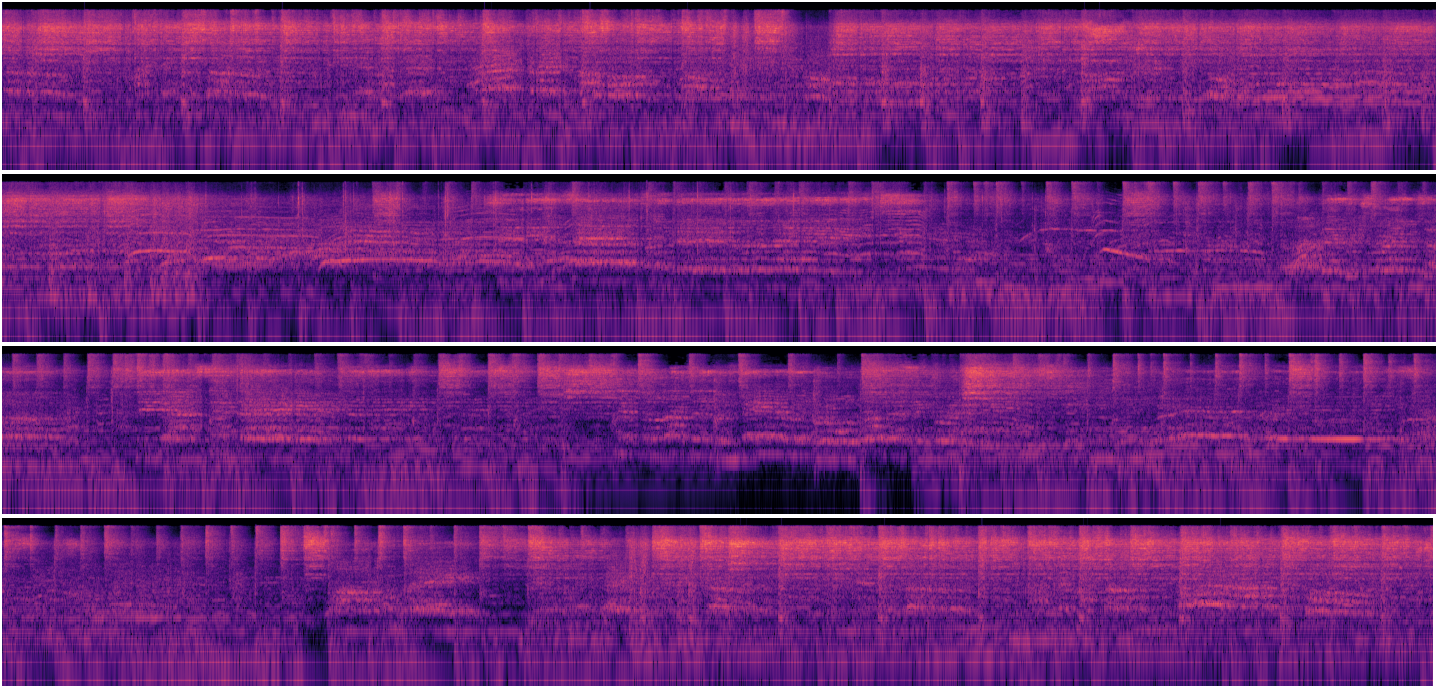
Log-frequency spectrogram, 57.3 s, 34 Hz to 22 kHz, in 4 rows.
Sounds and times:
Music: 0.0s - 57.3s.

